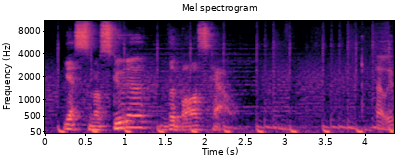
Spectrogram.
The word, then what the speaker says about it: Mosghuta: This one is called, it's a tough word to pronounce. Every dog has his bone. It is Mosghuta. Is that her name? Yes, Mosghuta, the boss cow.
